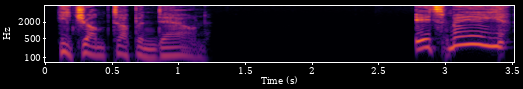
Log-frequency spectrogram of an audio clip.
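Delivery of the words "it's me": very high, loud cry; boy shouting from the deck. Acted. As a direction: call out wildly to be noticed. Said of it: "he cried".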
